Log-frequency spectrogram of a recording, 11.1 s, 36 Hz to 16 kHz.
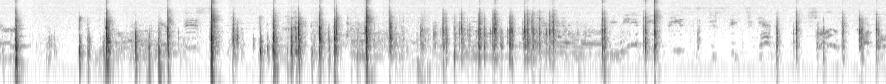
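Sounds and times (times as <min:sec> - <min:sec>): plastic toys clicking and knocking: 0:00.0 - 0:08.8, 0:09.5 - 0:11.0
pitched toy sound: 0:04.1 - 0:11.0.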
